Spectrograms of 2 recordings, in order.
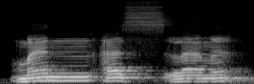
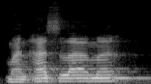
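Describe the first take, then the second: First: The n sound is held for a moderate length. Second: The n sound is very short and rushed. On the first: The speaker calls it right. "sedang-sedang saja, jangan terlalu cepat, jangan terlalu lama" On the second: The speaker calls it wrong. "Terlalu cepat"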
